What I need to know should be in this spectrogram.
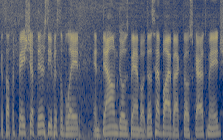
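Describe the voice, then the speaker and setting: An animated tone at a very fast pace, with very even loudness and ordinary pitch variation. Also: man, medium pitch for a man. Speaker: esports caster. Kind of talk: live commentary.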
